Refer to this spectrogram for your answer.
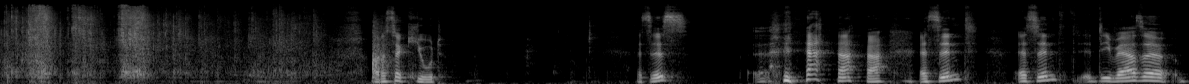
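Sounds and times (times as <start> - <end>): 
silver glitter wrapping paper crinkling as a gift is unwrapped: 0.0 - 3.6
speech: 3.8 - 4.6, 6.4 - 7.0, 7.6 - 11.8.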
